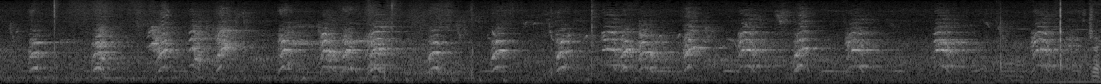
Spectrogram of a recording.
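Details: Dunja, a German Hunting Terrier, barks while hunting wild boar: a steady run of sharp, fairly quiet barks at roughly two per second, slightly uneven in timing, with rustling in the background.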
